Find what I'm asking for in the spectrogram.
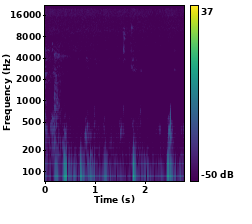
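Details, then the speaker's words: Cub Cadet ZTS2 zero-turn mower deck spindle spun by hand turns almost silently with a few soft low thuds and no grinding; blade and spindle judged fine. "I didn't either that's why that that blade is good that spindle is good good there's nothing no issue with that one"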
